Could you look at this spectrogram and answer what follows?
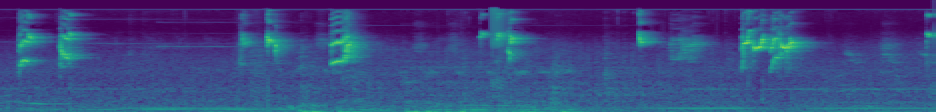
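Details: Chattering lovebird whose calls draw other lovebirds to join in: harsh squawks and sharp chirps in short bursts separated by pauses, over a faint low hum in a small room.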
